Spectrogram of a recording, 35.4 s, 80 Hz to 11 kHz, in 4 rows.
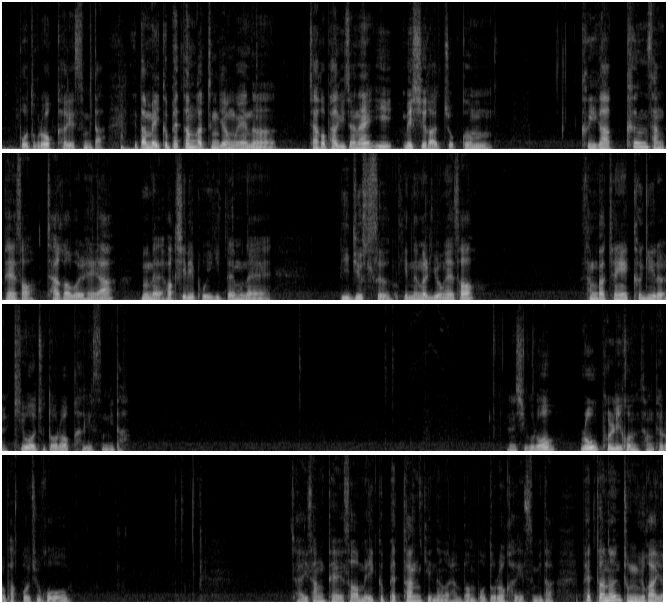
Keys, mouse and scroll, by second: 2.4 click, 3.4 w, 5.9-6.6 right drag, 10.1 click, 11.7 click, 11.9 click, 14.5 click, 16.9-21.7 drag, 22.9 click, 24.9-26.8 right drag, 29.0 click, 32.0 click, 34.5 click.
